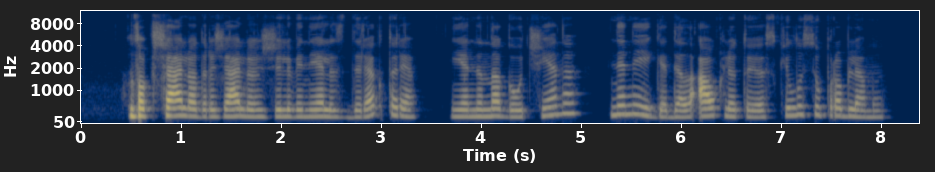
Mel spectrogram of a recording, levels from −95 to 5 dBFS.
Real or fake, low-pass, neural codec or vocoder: real; 10.8 kHz; none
